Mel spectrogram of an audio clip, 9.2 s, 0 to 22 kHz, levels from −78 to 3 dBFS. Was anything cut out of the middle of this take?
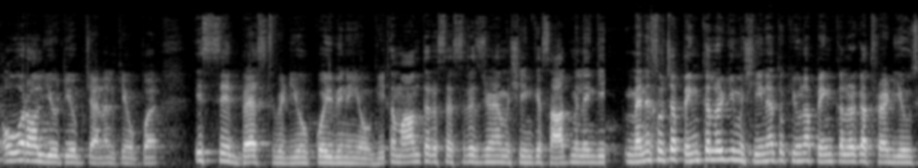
yes; 2 cuts; at 3.9 s, 6.1 s

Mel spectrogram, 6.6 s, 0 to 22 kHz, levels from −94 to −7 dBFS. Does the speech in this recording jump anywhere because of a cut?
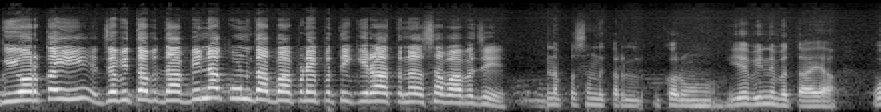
yes; 1 cut; at 4.2 s

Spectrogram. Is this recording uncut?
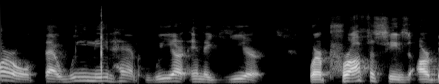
no; 1 cut; at 1.5 s

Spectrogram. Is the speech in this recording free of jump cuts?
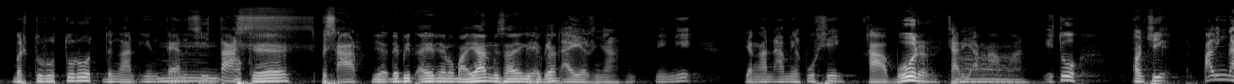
yes; 0 cuts

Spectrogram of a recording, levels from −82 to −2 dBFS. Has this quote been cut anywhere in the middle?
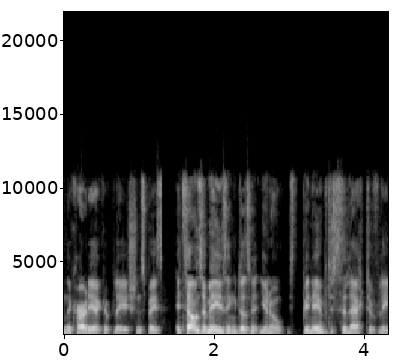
yes; 1 cut; at 1.3 s

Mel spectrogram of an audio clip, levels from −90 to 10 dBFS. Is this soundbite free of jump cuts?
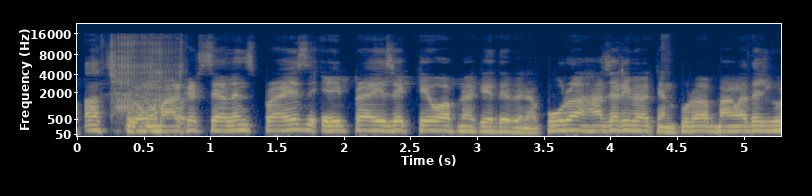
no; 1 cut; at 3.5 s

